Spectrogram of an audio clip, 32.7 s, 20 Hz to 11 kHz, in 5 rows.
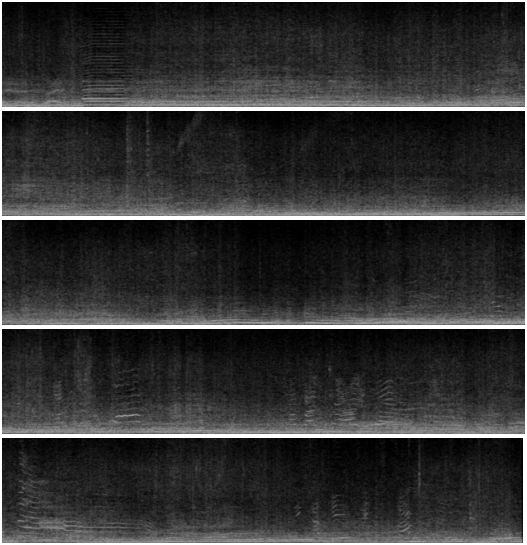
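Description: Several modified race car engines (over 1800 cc class) revving hard and dropping back in overlapping waves as the cars accelerate and brake around a dirt track.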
